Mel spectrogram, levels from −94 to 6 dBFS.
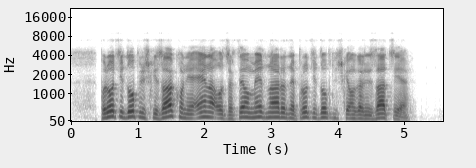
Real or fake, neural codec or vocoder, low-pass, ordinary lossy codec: real; none; 7.2 kHz; Opus, 24 kbps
